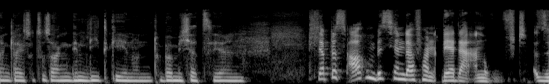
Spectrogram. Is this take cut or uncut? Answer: cut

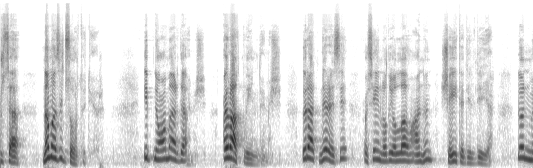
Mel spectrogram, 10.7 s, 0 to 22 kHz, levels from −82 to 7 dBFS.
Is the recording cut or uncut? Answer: cut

